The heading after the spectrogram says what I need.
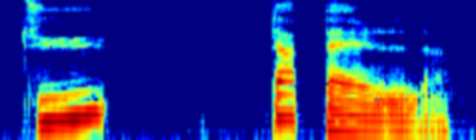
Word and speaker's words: tu t'appelles: Alright, second form, tu t'appelles. Okay, remember, final S not pronounced.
